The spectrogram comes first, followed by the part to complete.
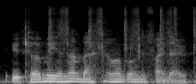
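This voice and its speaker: A young man improvising a soft-spoken ASMR roleplay as a cool, ominous recruiter, talking in a casual, blunt, unhurried way over hiss and hum. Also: medium pitch. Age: young adult. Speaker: ASMR roleplayer playing a job interviewer. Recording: audible background hiss and hum.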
